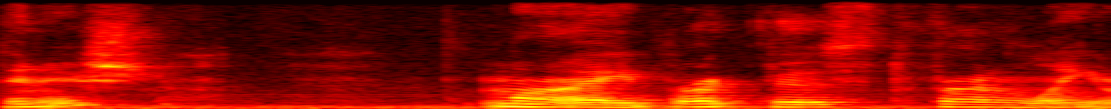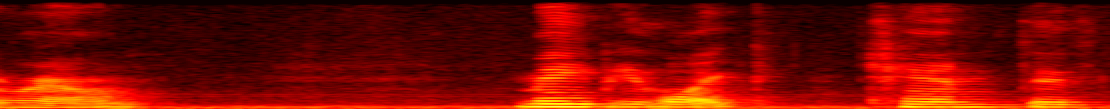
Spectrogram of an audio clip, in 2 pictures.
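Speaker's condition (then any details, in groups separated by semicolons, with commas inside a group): Disability causing slurred speech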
